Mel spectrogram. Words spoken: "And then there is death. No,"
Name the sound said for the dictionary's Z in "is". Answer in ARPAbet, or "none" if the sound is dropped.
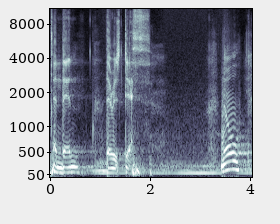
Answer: Z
